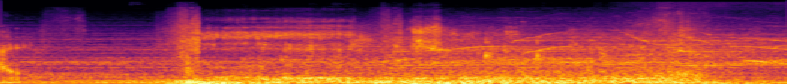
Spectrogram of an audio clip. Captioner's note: growling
